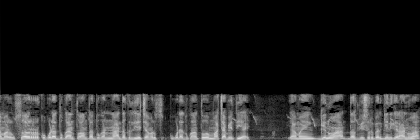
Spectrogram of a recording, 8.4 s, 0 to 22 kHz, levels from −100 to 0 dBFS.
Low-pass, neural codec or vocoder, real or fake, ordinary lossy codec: 7.2 kHz; none; real; MP3, 48 kbps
